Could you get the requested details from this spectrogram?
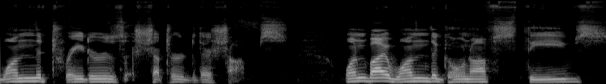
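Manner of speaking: ordinary delivery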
